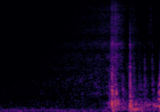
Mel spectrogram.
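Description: A small child sliding down a plastic toddler slide: a rubbing swish that builds over about a second, then a few knocks and a bump as she reaches the bottom and steps off.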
